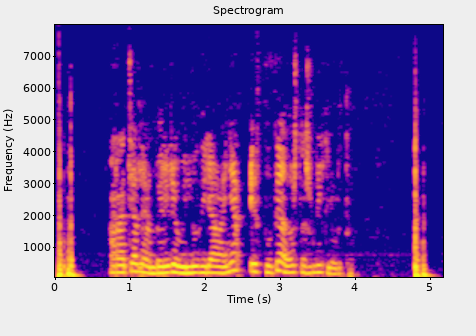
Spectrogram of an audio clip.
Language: Basque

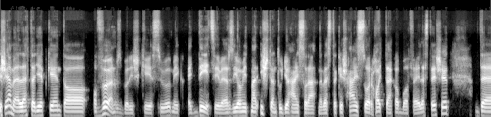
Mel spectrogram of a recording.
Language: Hungarian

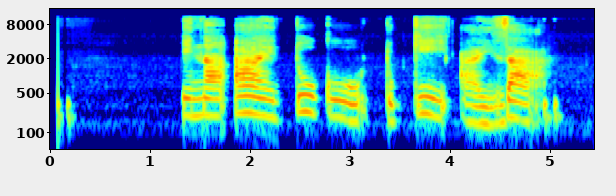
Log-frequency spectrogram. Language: Sakizaya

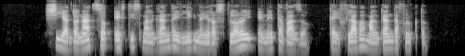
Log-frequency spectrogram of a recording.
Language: Esperanto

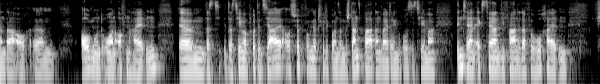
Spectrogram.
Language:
German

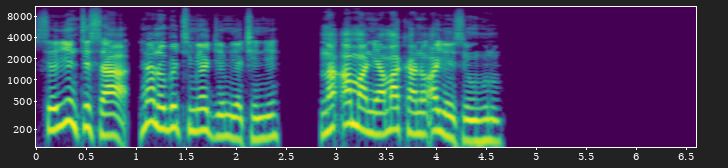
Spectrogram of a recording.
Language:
Akan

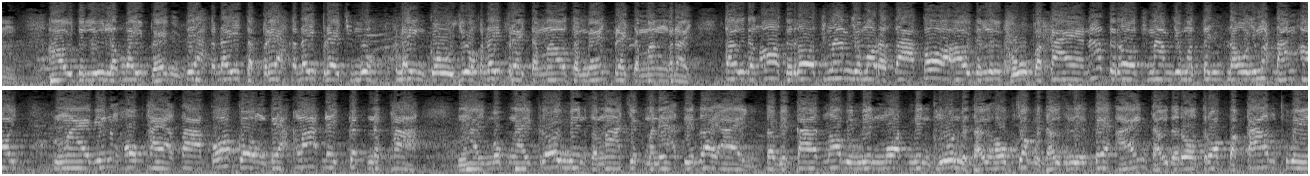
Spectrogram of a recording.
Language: Thai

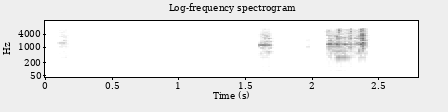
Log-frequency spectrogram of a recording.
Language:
Swahili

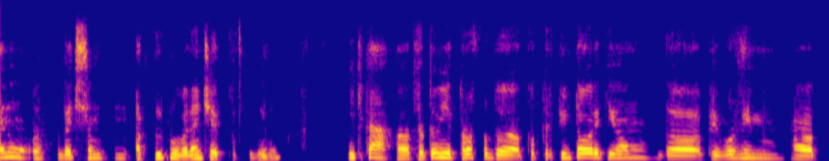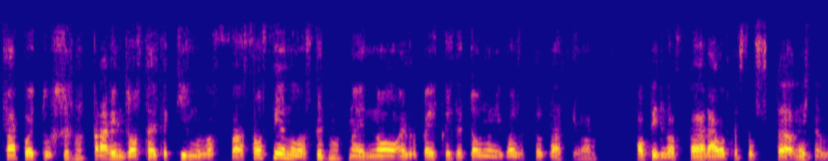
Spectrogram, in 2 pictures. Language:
Bulgarian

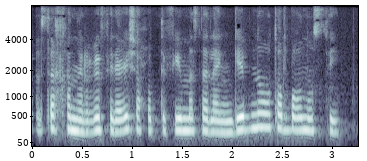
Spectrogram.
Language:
Egyptian Arabic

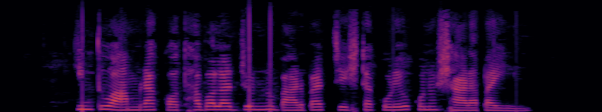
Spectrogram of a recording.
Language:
Bangla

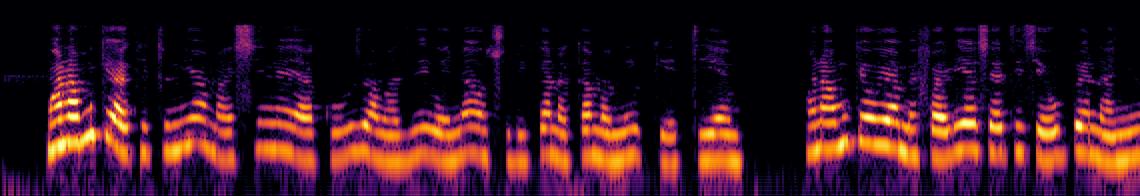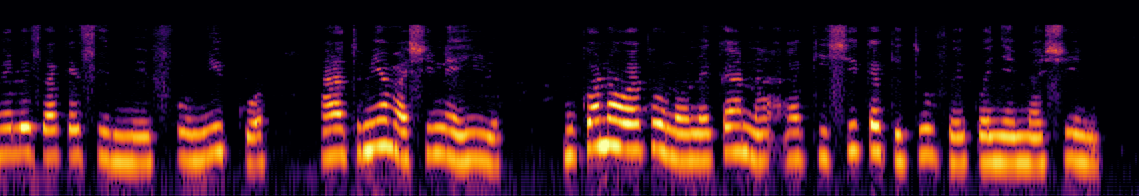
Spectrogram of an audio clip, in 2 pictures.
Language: Swahili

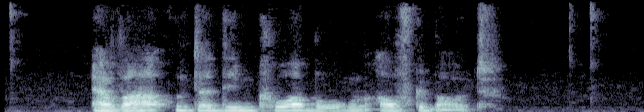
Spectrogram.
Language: German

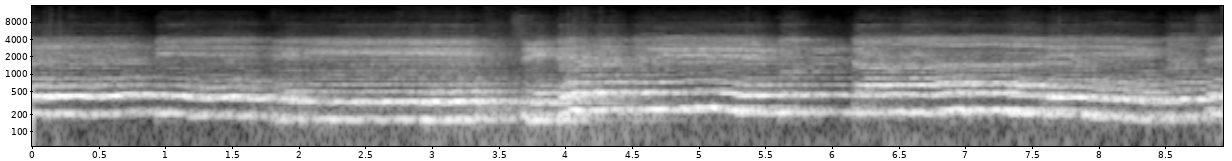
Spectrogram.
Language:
Arabic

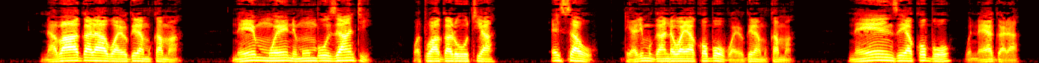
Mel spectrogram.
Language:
Ganda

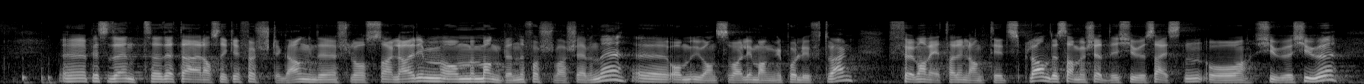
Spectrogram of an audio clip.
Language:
Norwegian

